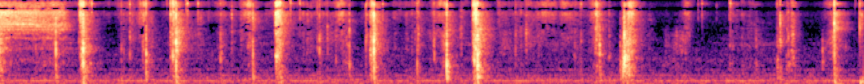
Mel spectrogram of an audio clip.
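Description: A deck of Urban Tarot cards being shuffled by hand: soft rustling with sharp card snaps about once a second, which stop a little before the end.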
